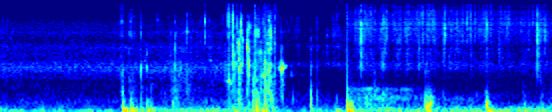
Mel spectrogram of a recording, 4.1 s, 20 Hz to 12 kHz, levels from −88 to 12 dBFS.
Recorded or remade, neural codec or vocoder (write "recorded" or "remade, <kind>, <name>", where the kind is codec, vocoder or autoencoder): recorded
